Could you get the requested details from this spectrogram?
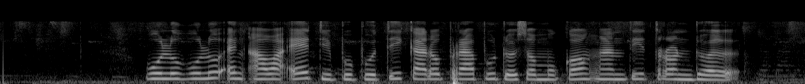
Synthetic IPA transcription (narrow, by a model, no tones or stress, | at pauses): wuluwuluʔɪŋa̰wa̰ʔed̪̥i̤b̥ṳb̥ṳt̪ikaɾopɾab̥ṳd̪̥ɔ̤sɔmukɔŋant̪it̪ɾɔnɖɔ̤l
